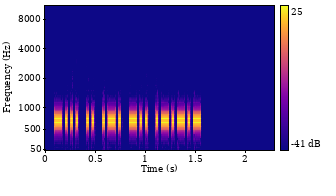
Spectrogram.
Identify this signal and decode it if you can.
Morse code, heard as a keyed tone, about 46 wpm, 700 Hz. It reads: BIRD.
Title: Sentences from Top 1000 Words - Review Part 2 - 45wpm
